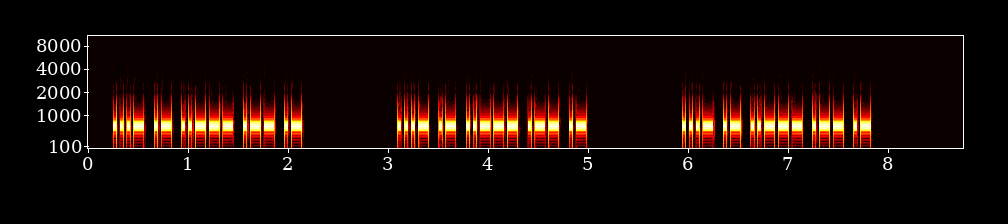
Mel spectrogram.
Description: Morse code, heard as a keyed tone, about 34 wpm, 700 Hz. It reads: VA2WA VA2WA VA2WA
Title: Call Signs Repeated 2x - 35wpm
